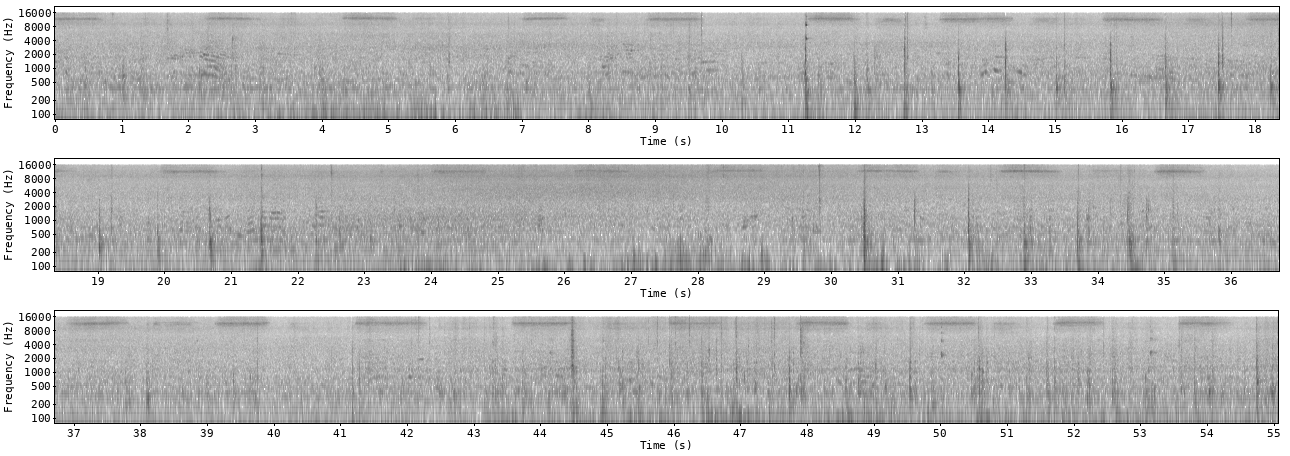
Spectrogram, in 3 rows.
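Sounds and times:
continuous low rumble: 0.0 - 55.0
footsteps on wooden boardwalk: 0.0 - 55.0.

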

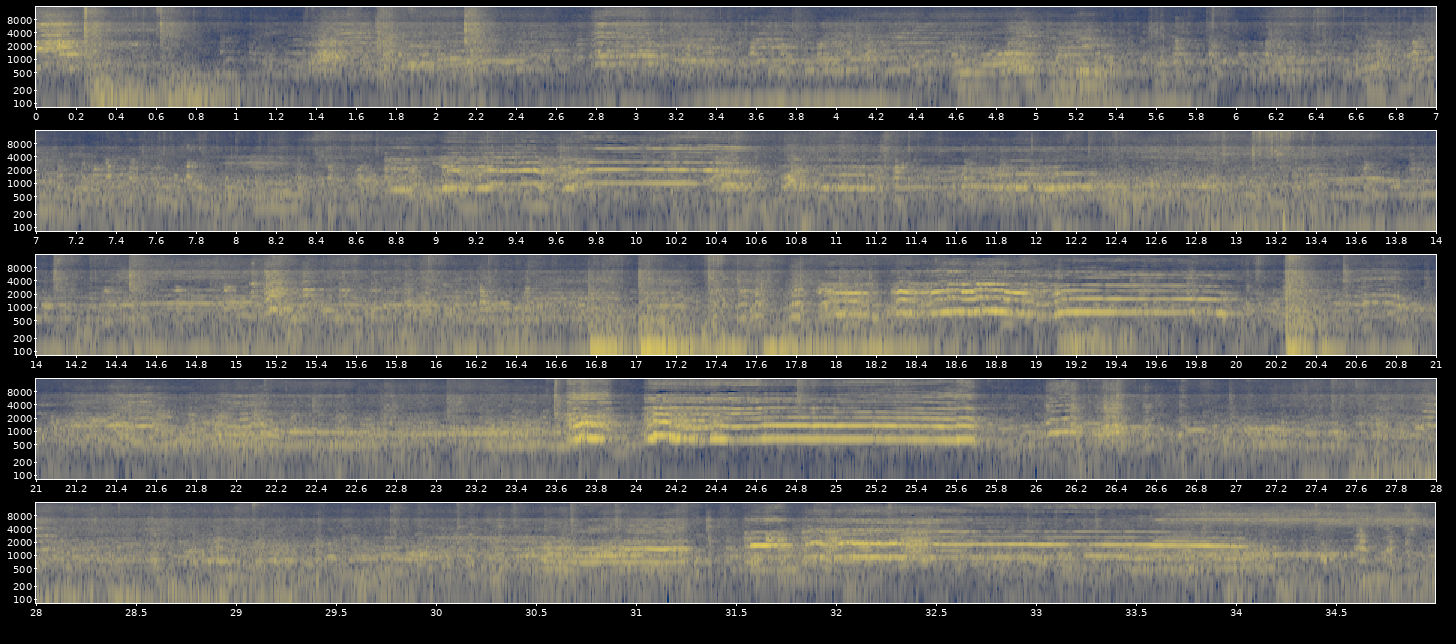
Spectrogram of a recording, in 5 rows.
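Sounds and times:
hens clucking: 0.0 - 34.9
rooster crowing: 31.6 - 34.2.

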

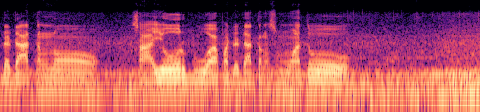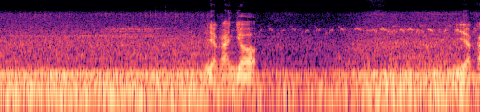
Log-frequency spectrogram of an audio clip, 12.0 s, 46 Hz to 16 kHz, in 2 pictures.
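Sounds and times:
street traffic noise: 0.0 - 12.0
vehicle engine rumbling: 0.0 - 12.0.

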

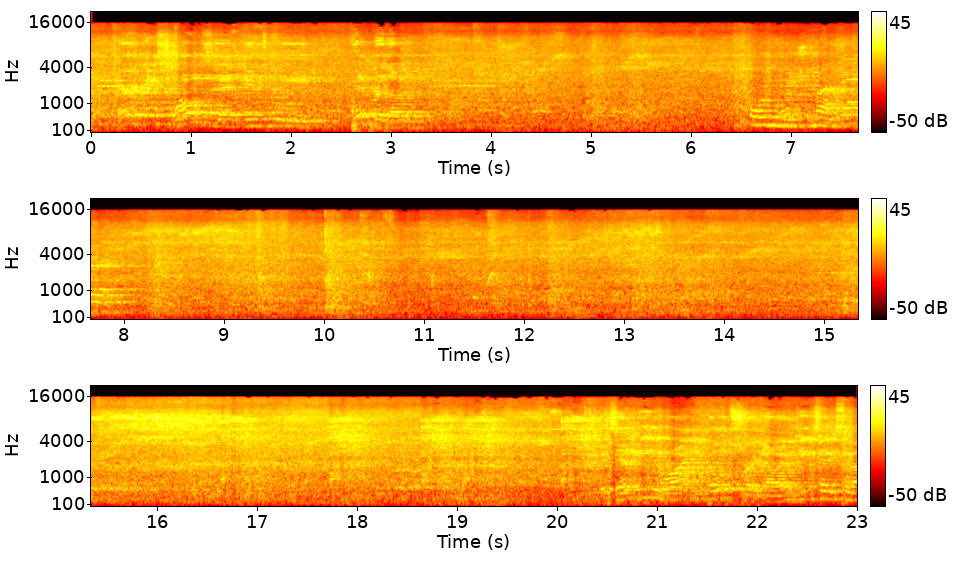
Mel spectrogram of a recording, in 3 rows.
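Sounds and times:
rc truck motors and tyres on dirt: 11.1 - 20.4.

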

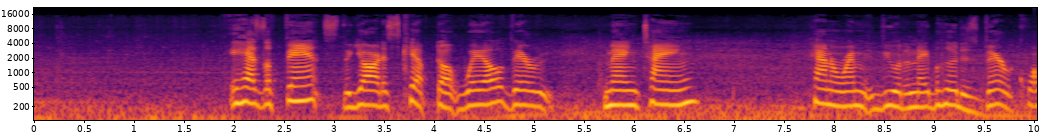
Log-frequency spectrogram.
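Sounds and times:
outdoor background rumble: 0.0 - 10.0.

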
